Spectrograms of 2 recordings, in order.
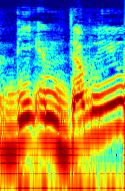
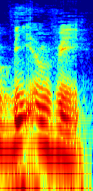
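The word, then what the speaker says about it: BMW: بي ام في طبعا ده علشان زي ما اتفقنا الدبليو في الالماني بتتنطق في ولكن لو انت عايز تقولها بي ام دبليو فما فيش مشكله ده نطق صحيح برضو بس النطق بتاع البلد بتاعتها هو بي ام في انسى بقى كل اللي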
